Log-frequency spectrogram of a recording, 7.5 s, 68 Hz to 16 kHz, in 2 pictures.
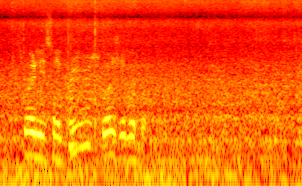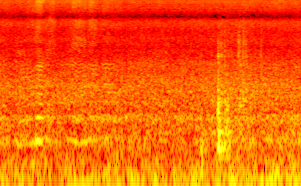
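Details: Honey bee colony, a drone-laying split after failed first matings during a cold spell in 2024: a steady low hive hum fills the whole recording, with a few brief human voice fragments near the start and one sharp knock late on.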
